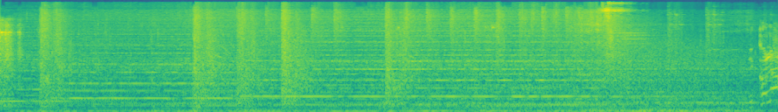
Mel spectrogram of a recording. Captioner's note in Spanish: Disparos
